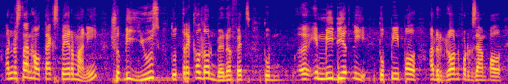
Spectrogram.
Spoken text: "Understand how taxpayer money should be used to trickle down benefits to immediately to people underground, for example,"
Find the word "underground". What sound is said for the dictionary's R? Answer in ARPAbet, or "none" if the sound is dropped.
none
